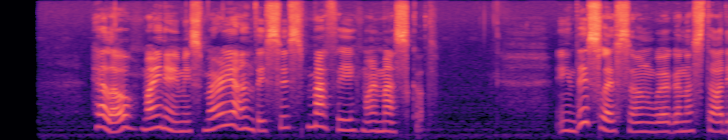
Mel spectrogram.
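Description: A woman speaks cheerfully and animatedly close to a microphone.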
